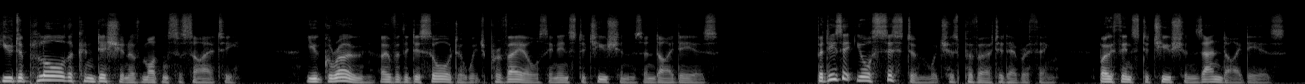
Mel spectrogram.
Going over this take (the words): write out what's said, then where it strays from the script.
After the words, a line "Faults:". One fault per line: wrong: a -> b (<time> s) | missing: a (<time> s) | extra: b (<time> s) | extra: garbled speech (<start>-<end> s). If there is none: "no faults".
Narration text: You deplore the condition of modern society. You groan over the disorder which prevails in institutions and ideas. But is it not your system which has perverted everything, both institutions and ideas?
You deplore the condition of modern society. You groan over the disorder which prevails in institutions and ideas. But is it your system which has perverted everything, both institutions and ideas?
Faults:
missing: not (8.6 s)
